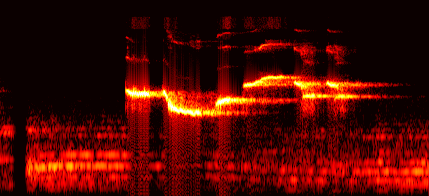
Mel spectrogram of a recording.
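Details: Orange-headed thrush in energetic 'ngeplong ngriwik' singing style: a bright, sliding whistled phrase, falling then rising and wavering, over a low, steady murmuring background.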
